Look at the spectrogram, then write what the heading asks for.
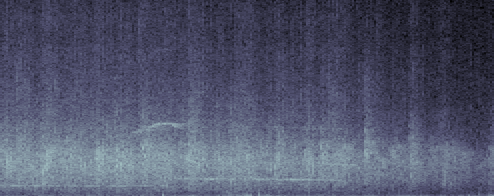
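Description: Congregation applauding at a church service, a dense, steady wash of clapping that holds fairly even before easing slightly toward the end.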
